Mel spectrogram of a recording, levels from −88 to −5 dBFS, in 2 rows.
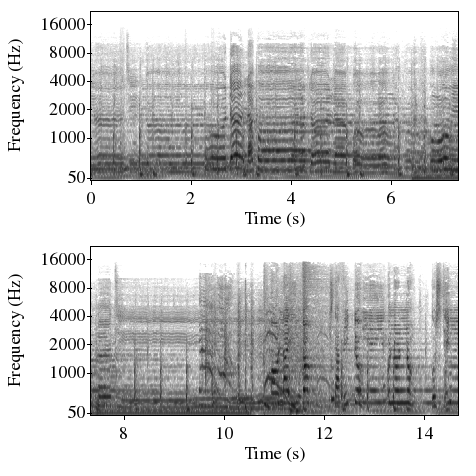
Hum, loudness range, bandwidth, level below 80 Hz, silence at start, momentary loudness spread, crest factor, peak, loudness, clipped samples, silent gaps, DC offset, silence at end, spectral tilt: none; 4 LU; 15.5 kHz; -36 dBFS; 0 s; 10 LU; 20 dB; -2 dBFS; -21 LUFS; under 0.1%; none; under 0.1%; 0 s; -5.5 dB/octave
